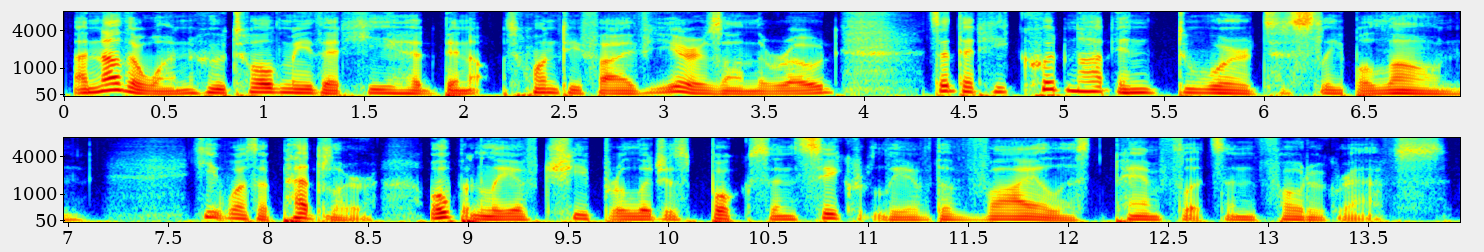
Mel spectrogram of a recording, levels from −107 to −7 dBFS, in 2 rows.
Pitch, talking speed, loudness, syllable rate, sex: 115 Hz, 175 wpm, -22 LUFS, 2.8 syllables/s, male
